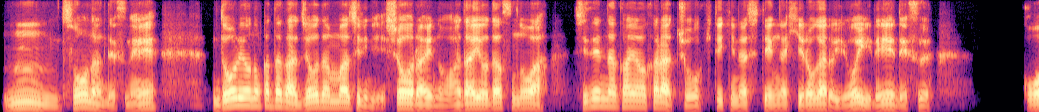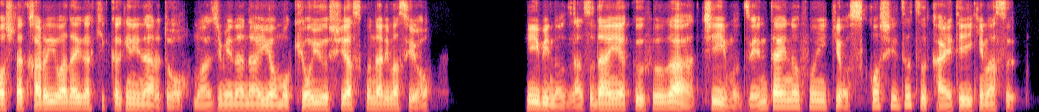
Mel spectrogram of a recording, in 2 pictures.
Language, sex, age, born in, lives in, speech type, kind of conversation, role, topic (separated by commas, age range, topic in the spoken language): Japanese, male, 50-54, Japan, Japan, read, expert-assistant, expert, 戦略的思考力を高めるために日常的にできるトレーニング方法や習慣にはどんなものがありますか？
